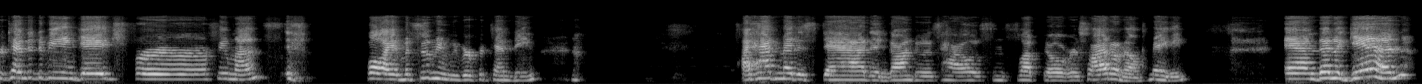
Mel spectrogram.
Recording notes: During the height of the Covid Pandemic from her home in South Dakota! She embraced the Zoom idea and we are glad she did. The crowd was standing room only and included family members, fans, NEW participants to the show and other legends.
